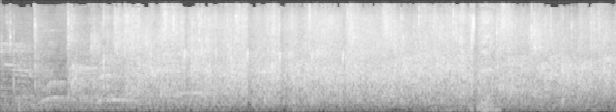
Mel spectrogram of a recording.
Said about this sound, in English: You know, I'm pouring my heart out, bro. You just stand here and people applaud for you. That's unbelievable.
